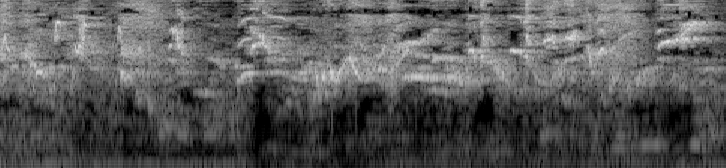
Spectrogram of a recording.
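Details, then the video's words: Kacer tutor song, Oriental magpie-robin, meant to trigger a silent bird: looping whistled phrases and quick chirps, rising and falling in bursts, over a low steady hum. "PANCINGAN KACER CEPAT ON NGOBRA... masteran Kacer macet"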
